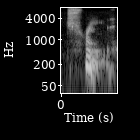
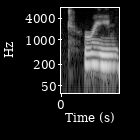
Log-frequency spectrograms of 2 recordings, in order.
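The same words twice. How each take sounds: First: The word starts with a muddled ch sound. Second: The word starts with a clear t sound. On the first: The speaker calls it wrong. "and not train" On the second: The speaker calls it right. "say train clearly"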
